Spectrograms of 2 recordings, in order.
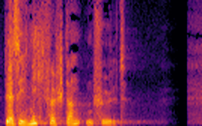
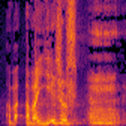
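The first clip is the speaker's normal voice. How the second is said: church leader objecting; 4 semitones higher than usual. A narrator's reading. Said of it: "der Gemeindeleiter denkt".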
